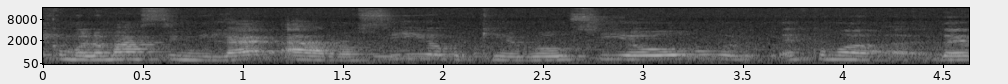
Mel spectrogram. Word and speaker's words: Rocío: Ahora que soy internacional, eh, en la pronunciación se hace confuso. Entonces, por ejemplo, Rokio me dicen, o Rochio o Rose, más fácil. Claro. Eh, cre que es como lo más similar a Rocío porque Roso es como de verdad les cuesta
